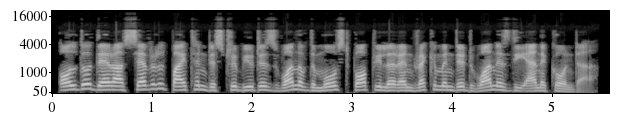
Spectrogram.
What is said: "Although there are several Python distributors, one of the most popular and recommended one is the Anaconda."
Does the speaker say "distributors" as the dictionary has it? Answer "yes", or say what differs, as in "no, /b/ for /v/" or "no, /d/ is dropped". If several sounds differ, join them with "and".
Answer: yes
